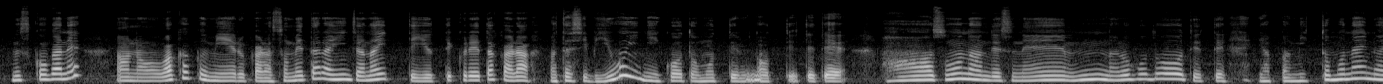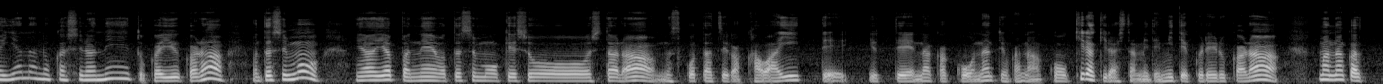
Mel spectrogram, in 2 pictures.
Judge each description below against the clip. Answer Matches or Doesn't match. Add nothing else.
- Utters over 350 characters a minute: Doesn't match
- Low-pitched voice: Doesn't match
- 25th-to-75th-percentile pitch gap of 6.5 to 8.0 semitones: Doesn't match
